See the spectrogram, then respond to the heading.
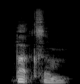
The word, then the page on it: buxom: Australian English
